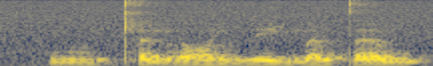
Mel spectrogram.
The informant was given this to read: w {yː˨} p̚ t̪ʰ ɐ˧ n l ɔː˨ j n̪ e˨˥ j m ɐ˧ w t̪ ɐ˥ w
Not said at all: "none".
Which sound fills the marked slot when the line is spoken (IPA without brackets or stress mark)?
uː˨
